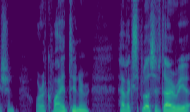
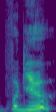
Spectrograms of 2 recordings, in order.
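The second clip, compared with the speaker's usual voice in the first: playful yelp; 10 semitones higher, 11 dB louder than usual. Pretend. Throws back the pun on fugue.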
